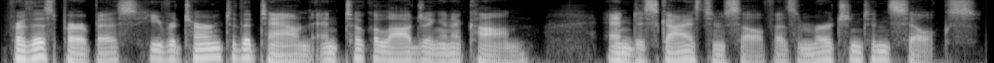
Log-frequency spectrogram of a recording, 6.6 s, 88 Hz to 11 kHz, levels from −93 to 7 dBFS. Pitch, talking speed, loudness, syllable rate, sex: 95 Hz, 210 wpm, -19 LUFS, 5.3 syllables/s, male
